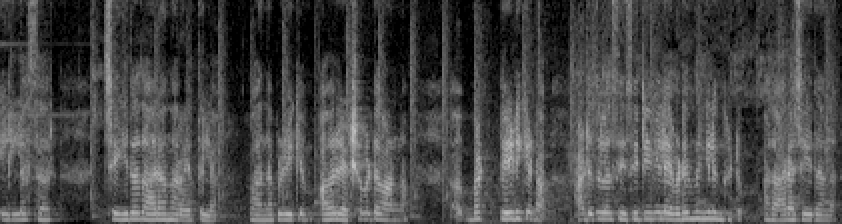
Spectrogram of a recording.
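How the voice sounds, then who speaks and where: A woman's voice: high-pitched, level tone, fast talker, a little mellow, voice pushed up, lightly acted. A woman voicing an apologetic male police officer in a fan fiction audio drama, hesitant and deferential. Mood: reassuring. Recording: dull lo-fi with faint music.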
